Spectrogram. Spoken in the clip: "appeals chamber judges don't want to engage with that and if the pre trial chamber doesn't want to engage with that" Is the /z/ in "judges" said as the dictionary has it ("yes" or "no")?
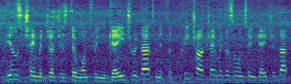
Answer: yes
